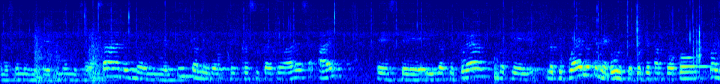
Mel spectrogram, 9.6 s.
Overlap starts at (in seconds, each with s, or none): none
